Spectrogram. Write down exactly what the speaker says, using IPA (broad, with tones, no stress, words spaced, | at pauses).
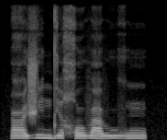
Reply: ʕɪ˧˥ʒi˥˧ndi˧˥ χo˧˥βa˧˥βu˥˧ ɣũ˥˧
